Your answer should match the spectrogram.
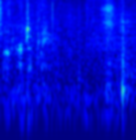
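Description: Faint, low voices in a committee hearing room, with a soft click or two near the end.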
